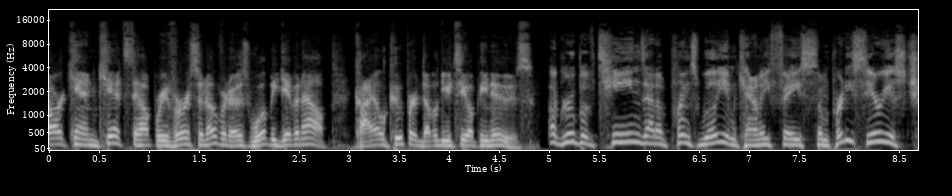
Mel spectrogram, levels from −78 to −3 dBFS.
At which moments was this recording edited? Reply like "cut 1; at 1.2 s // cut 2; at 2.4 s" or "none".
none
